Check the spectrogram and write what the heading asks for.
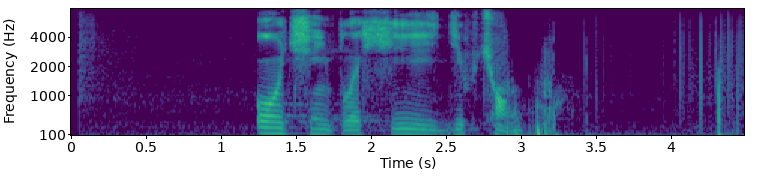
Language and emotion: Russian, neutral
